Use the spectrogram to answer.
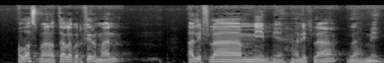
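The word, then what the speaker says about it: الم: huruf bukan sebagai kata jadi bacanya bukan alam tapi Alif la lam mim misalnya kalau Zaid kita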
